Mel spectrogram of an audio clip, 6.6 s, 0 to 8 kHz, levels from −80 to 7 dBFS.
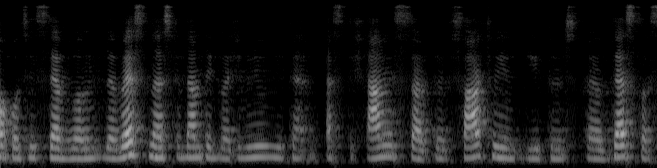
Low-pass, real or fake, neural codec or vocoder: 7.2 kHz; fake; codec, 16 kHz, 0.2 kbps, FocalCodec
